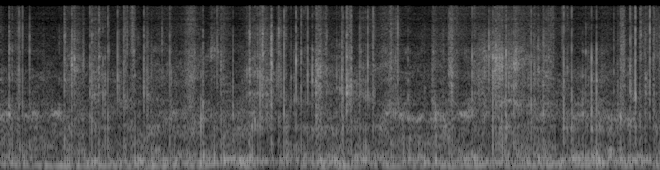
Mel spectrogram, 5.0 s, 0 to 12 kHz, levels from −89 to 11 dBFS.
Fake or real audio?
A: fake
